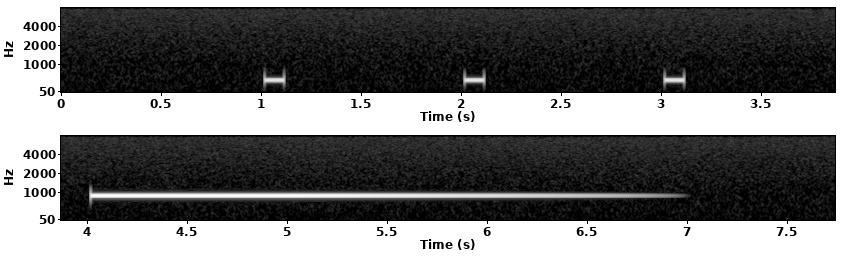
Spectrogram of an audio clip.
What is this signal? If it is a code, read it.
Radio time signal (three low pips and a long one an octave up, as on NHK), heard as pips.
